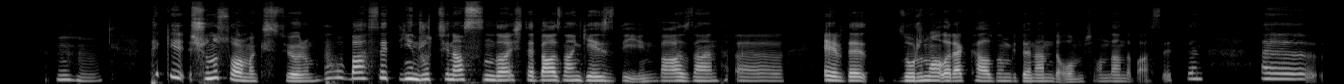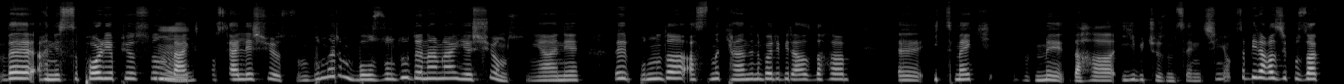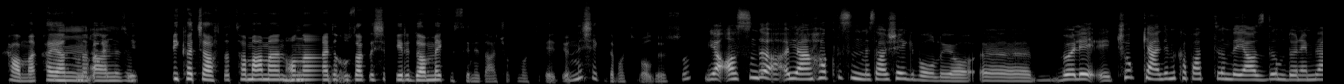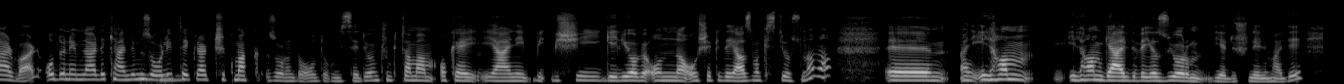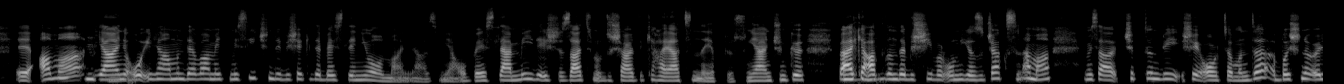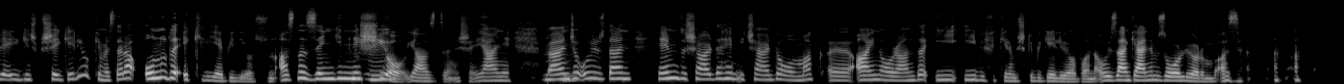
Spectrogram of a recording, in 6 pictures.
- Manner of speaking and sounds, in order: tapping; other background noise; laughing while speaking: "bazen"; chuckle
- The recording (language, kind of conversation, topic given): Turkish, podcast, Günlük rutin yaratıcılığı nasıl etkiler?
